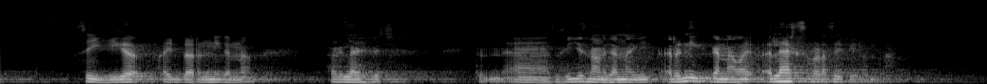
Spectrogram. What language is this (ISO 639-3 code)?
doi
